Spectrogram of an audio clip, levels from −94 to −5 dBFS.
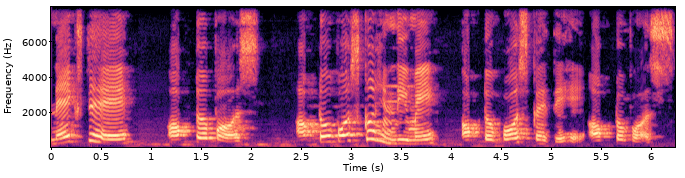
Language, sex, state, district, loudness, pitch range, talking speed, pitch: Hindi, male, Bihar, Katihar, -13 LUFS, 205-310 Hz, 115 wpm, 230 Hz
